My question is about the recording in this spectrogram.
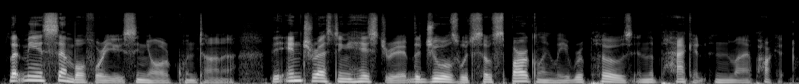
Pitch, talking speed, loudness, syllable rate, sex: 115 Hz, 175 wpm, -20 LUFS, 5.6 syllables/s, male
